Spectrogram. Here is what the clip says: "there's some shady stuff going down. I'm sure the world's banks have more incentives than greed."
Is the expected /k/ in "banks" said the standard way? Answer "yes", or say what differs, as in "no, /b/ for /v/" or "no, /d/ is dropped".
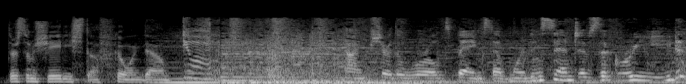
yes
